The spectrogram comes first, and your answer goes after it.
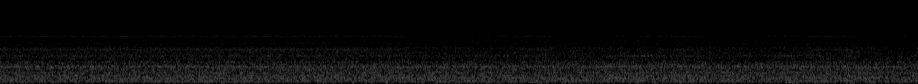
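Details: PS4 Pro running Rise of the Tomb Raider with different Pro options, same noise in other Pro-patched games: steady dense buzzing, rattling hiss under load with a faint high tone on top; owner suspects coil whine.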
